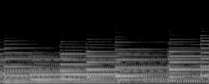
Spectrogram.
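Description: Background piano music: a gentle melody of single notes struck about every half second over sustained low notes.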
